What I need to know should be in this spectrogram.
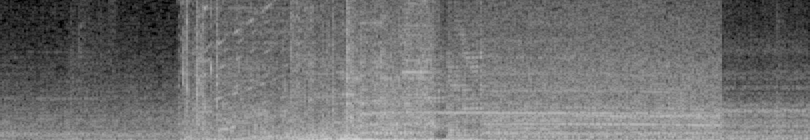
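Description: A mechanical monster lets out a sudden, loud screech.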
